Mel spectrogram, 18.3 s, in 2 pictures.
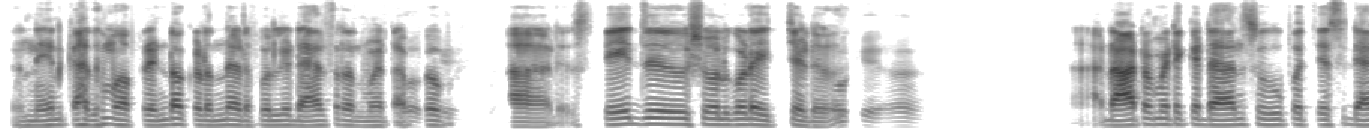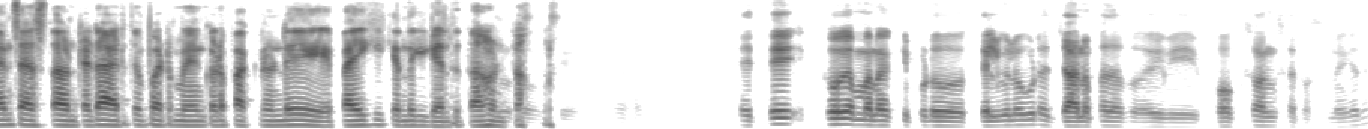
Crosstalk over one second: none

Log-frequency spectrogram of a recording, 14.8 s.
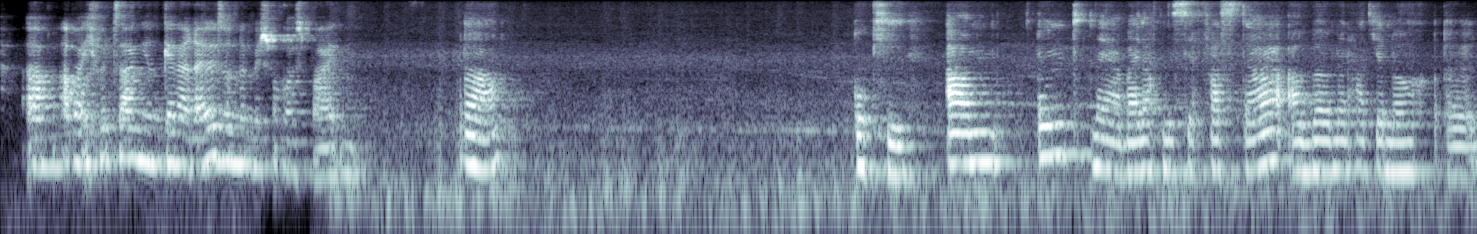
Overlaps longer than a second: none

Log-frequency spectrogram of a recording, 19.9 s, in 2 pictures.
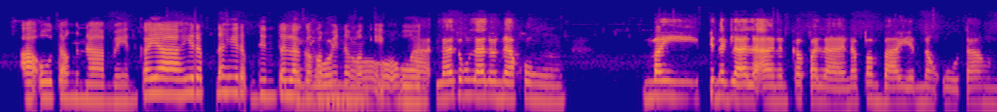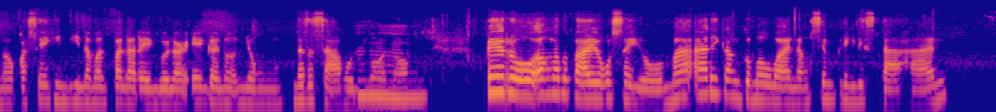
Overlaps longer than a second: present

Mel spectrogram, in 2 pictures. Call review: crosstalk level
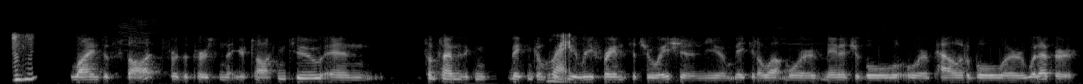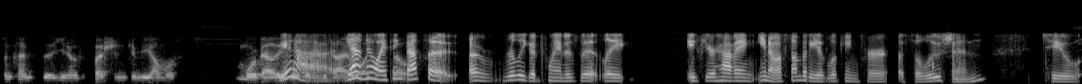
present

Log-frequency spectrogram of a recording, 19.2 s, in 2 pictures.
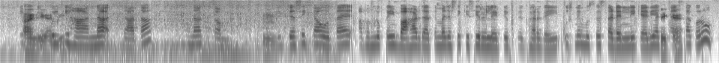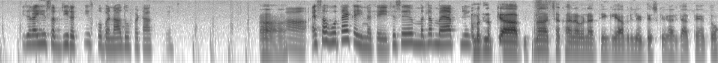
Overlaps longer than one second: none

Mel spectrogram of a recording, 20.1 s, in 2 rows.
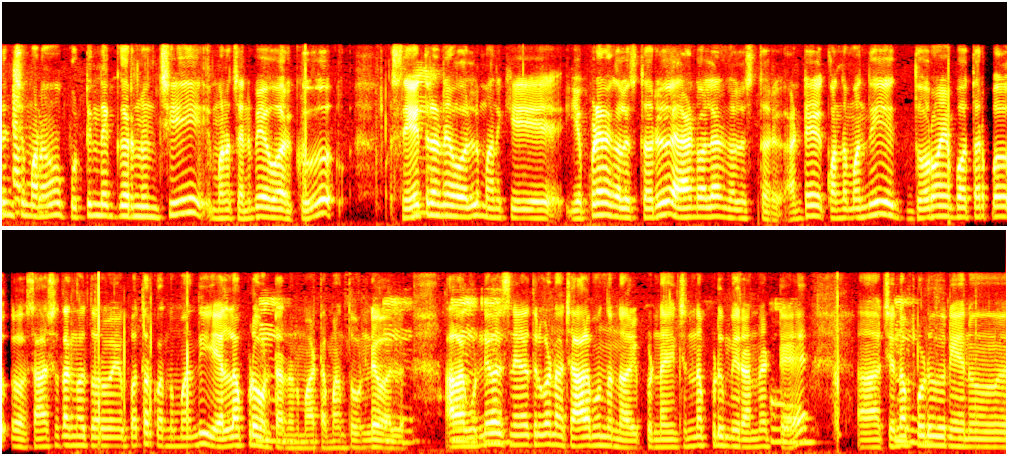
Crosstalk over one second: none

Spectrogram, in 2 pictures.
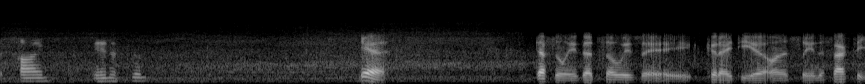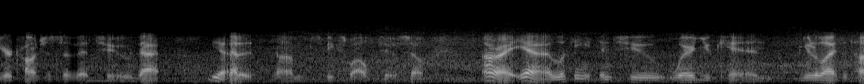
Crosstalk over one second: none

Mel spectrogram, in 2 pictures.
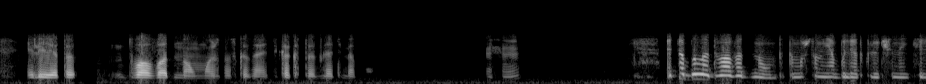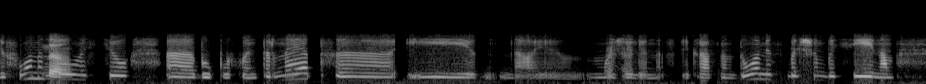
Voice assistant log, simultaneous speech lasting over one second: none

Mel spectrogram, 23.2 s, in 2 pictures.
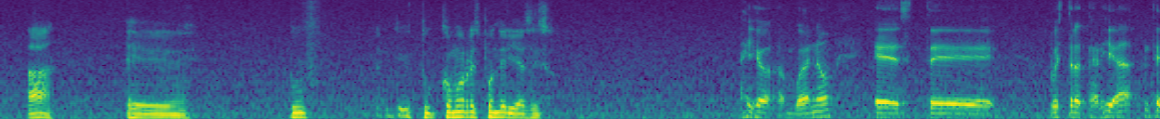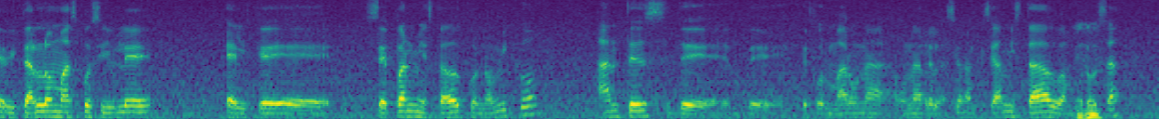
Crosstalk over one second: none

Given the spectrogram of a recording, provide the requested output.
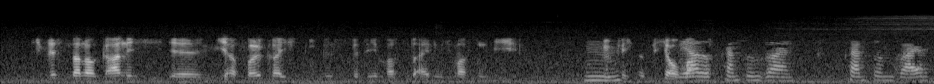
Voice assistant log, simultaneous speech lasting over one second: none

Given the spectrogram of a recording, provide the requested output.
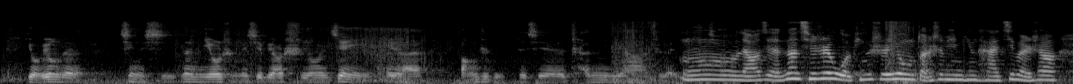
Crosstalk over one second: none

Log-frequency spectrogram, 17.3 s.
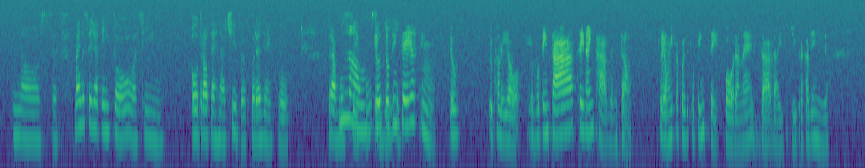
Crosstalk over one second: present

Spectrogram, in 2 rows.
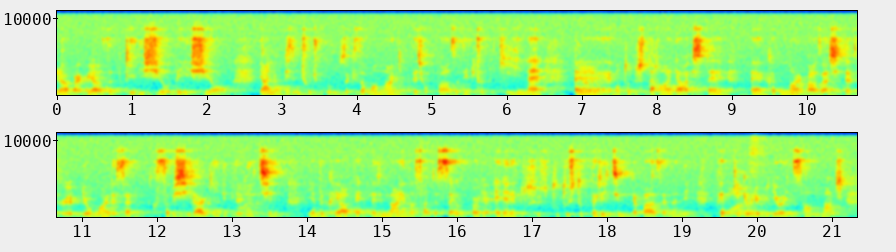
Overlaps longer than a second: none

